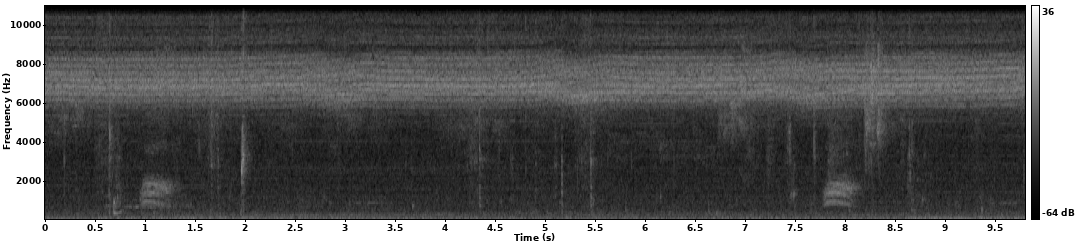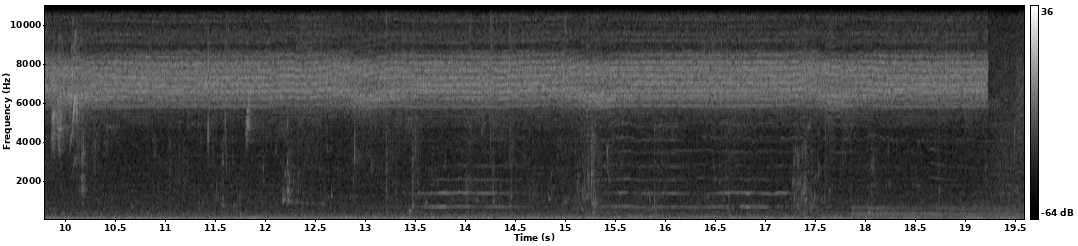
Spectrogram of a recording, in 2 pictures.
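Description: A steady, high-pitched insect drone, with a few short bird calls and occasional sharp clicks over it.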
